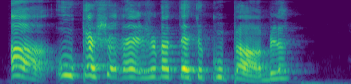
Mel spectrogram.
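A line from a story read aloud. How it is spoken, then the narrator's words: Crying out. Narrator (French): s'écria-t-elle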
